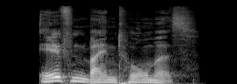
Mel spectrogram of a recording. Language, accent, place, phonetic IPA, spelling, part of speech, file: German, Germany, Berlin, [ˈɛlfn̩baɪ̯nˌtʊʁməs], Elfenbeinturmes, noun, De-Elfenbeinturmes.ogg
- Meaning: genitive singular of Elfenbeinturm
